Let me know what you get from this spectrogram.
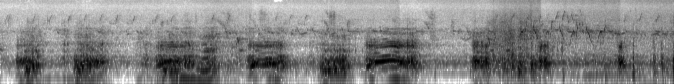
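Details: Several lions roar all around in deep, rolling bouts, each swelling then fading into grunts, from different directions, at a carcass during a morning safari drive, possibly lionesses and male coalition members.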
